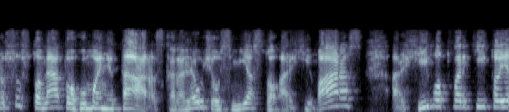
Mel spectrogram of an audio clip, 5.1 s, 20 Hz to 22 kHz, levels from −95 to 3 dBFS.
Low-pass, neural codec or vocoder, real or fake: 7.2 kHz; codec, 16 kHz, 16 kbps, FunCodec, trained on LibriTTS, 50 frames a second; fake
